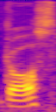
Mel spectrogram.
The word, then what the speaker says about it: Goste: we have old mate Ghosty here. It's actually the right pronounced name is Gost, but I call him Ghosty because he's a bit of a he's a bit of a puppy terrier.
